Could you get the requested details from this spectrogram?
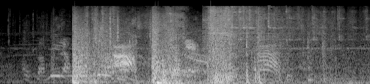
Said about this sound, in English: Bullets strike a dumpster nearby.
